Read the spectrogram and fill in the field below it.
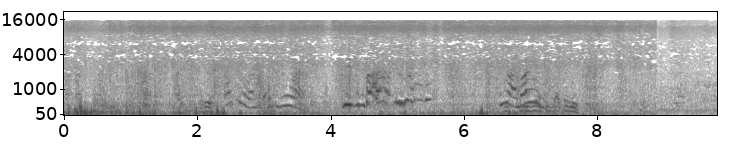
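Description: A large animal munches and tears at grass close by.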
